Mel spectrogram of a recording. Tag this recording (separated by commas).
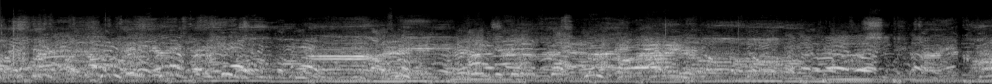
Speech, Music, inside a public space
